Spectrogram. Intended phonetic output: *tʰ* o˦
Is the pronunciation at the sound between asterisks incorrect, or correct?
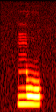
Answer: incorrect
